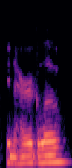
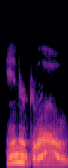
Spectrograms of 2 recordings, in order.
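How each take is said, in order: First: Said carefully, with 'in' and 'her' kept separate. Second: Said quickly, 'in her' blends into 'inner'. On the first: "explain it's" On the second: "have to say it fastly. It sounds like Inner Glow"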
